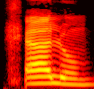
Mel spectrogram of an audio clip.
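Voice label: "klal" plural, Archi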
